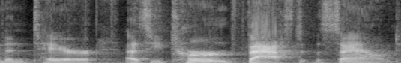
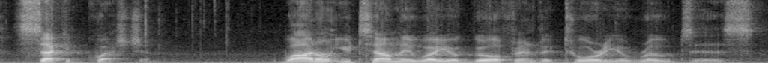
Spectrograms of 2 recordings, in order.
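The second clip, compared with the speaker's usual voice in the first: ordinary delivery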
